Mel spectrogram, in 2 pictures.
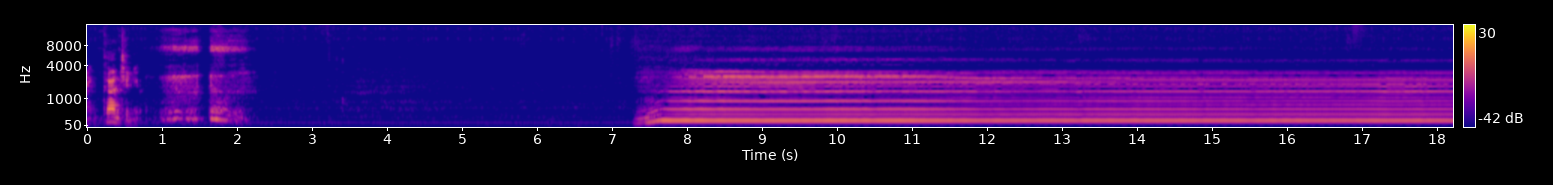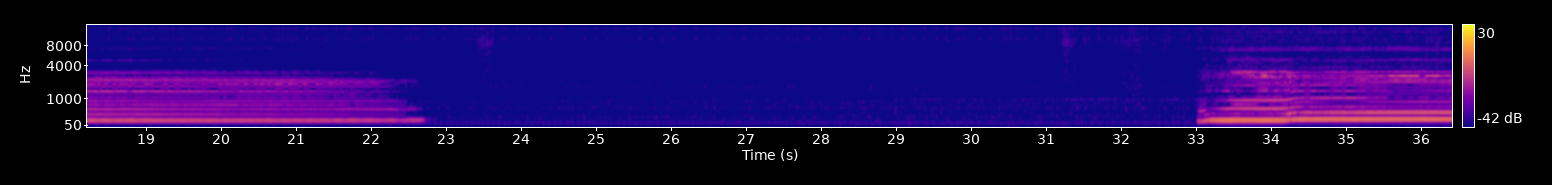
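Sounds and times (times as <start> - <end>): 
speech: 0.2 - 2.2
person humming with teeth held together: 0.9 - 2.3, 7.2 - 22.9, 33.0 - 36.4
breath: 3.4 - 4.8.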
